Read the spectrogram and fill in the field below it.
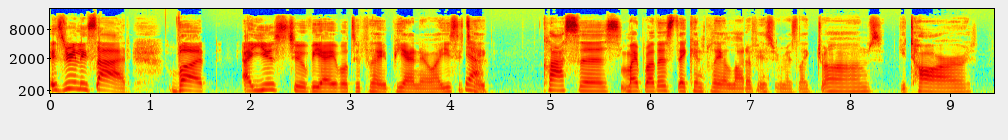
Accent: Phuket, Thailand; English is a second language; I grew up in Phuket for 8 years.

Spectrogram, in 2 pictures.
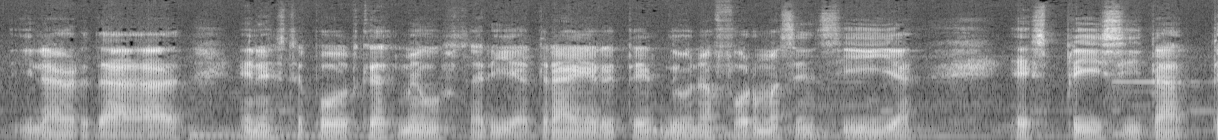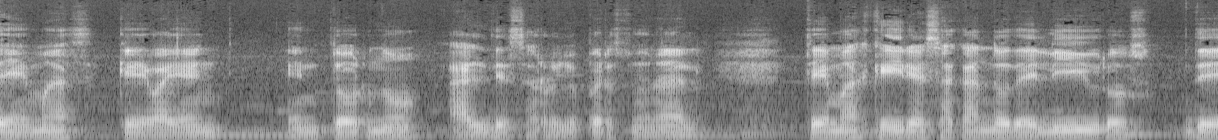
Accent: Barranquilla, Atlántico, Colombia; also born or lived in Soledad; tengo 19 años. Estudié en un colegio público, soy de Barranquilla, Colombia, y estudié en un colegio Soledad, pues la mayoría de mi vida he vivido en Soledad prácticamente

